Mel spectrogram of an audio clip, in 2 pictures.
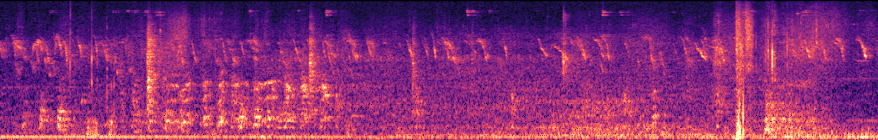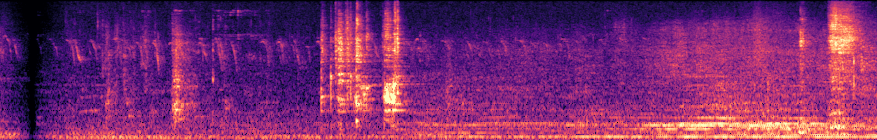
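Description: Faint clucking of chickens, with a few short sharp knocks: one about seven seconds in and a cluster around twelve seconds.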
